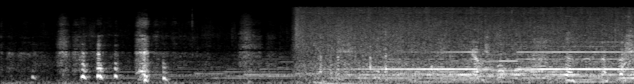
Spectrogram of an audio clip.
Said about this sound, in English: David and Jenny run through the London rain up stone steps to the concert venue.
